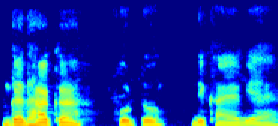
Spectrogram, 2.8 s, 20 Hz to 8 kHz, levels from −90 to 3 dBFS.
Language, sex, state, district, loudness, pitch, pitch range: Hindi, male, Bihar, Lakhisarai, -28 LUFS, 145 Hz, 135-155 Hz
